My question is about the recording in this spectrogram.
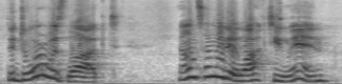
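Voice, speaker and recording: A woman voicing a high-pitched, dainty, princess-like schoolgirl heroine. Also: very animated, moderate pace, a little mellow, rough recording. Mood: surprised, concerned. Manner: dainty princess-like delivery, exclaiming. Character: polite, earnest schoolgirl heroine of a visual novel. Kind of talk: live dramatic reading of a visual novel. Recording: faint music behind.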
